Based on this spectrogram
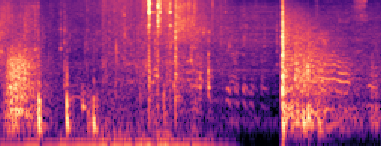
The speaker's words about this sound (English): As if to prove the point. Incoming Russian artillery.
